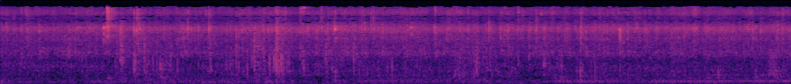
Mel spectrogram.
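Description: Rustling and crinkling of plastic packaging and stiff nylon storage bags being unpacked and handled, with scattered light knocks. A low steady hum runs underneath and becomes plainer in the second half.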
